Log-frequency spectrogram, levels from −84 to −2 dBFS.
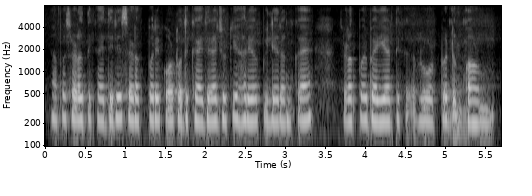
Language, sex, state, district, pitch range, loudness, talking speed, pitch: Hindi, female, Uttar Pradesh, Jalaun, 210-225 Hz, -28 LUFS, 315 wpm, 215 Hz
